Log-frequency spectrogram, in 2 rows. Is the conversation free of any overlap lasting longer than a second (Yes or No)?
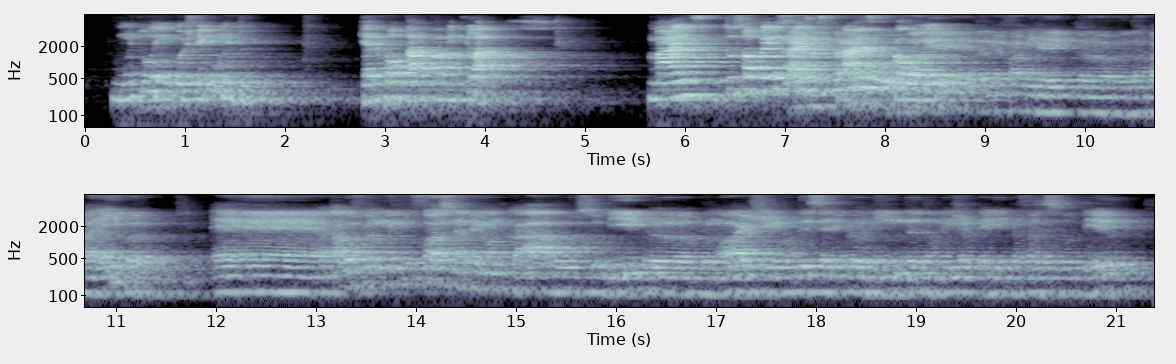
No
